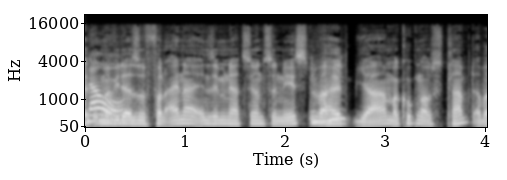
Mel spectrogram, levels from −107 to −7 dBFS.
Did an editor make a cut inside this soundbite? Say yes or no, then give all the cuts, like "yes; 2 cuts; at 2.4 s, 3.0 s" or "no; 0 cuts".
yes; 1 cut; at 2.6 s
